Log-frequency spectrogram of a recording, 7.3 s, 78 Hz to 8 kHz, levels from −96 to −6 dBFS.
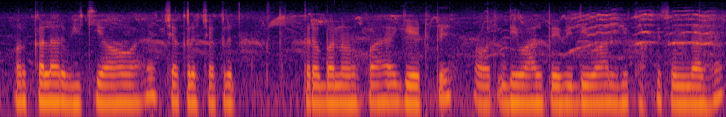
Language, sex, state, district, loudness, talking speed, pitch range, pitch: Hindi, male, Bihar, Araria, -37 LUFS, 175 wpm, 135-145 Hz, 140 Hz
